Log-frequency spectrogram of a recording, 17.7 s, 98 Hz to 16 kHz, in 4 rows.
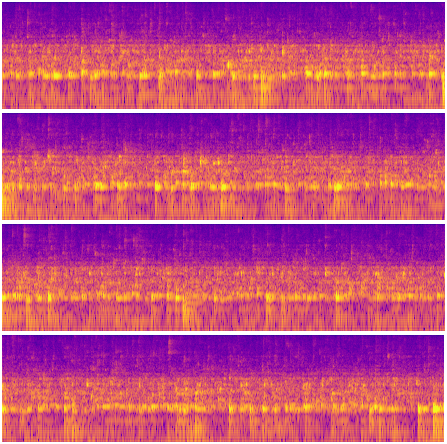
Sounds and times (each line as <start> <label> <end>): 0.0 water is flowing inside 17.7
